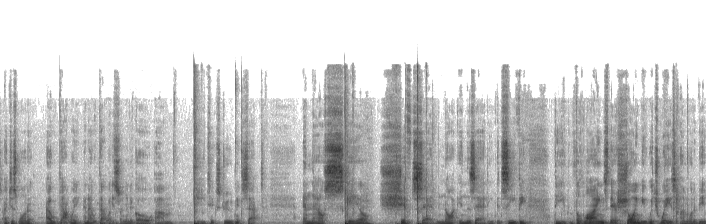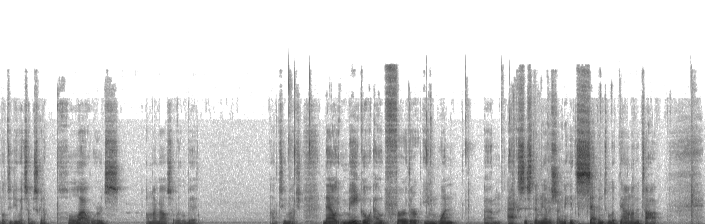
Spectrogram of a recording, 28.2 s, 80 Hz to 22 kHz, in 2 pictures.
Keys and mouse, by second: 3.9 e, 6.9 s, 20.3-21.8 middle drag, 25.6 KP_7.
